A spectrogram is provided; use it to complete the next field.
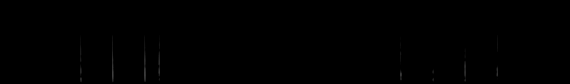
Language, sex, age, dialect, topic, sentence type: Hindi, male, 18-24, Garhwali, banking, question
